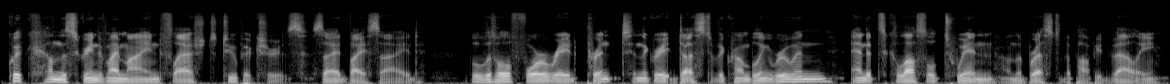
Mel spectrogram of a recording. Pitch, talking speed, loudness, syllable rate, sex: 90 Hz, 185 wpm, -21 LUFS, 4.2 syllables/s, male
